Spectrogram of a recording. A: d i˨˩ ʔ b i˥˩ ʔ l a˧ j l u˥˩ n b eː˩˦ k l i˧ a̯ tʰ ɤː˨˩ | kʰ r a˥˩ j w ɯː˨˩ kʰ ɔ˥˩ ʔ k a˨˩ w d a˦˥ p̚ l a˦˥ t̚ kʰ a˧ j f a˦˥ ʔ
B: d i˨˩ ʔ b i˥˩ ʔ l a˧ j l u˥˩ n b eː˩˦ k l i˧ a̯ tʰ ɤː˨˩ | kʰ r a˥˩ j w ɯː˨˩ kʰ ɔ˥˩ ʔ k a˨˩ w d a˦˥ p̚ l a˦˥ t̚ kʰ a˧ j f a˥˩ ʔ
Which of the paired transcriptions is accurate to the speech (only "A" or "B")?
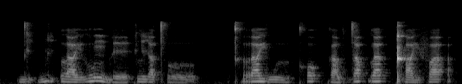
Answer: A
